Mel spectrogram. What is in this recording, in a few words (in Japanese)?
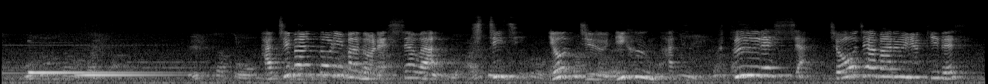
博多8番 停車中放送（普通 長者原行き）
